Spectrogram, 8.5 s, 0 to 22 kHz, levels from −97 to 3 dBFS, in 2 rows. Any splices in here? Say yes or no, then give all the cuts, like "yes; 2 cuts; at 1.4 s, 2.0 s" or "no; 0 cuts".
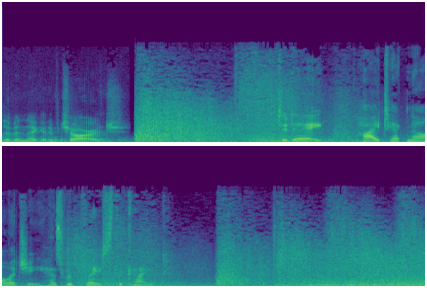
no; 0 cuts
